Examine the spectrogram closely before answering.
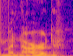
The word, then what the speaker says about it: Mena RD: Which I thought they kept pronouncing it that way. I thought it was supposed to be Menard, but they're just screwing it up. Okay, so it's Mena RD.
